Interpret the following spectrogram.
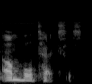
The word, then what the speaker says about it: Humble: The H is silent in the city of Humble's name because the city's founder. Okay, so the location that is currently Humble, Texas, used to be.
